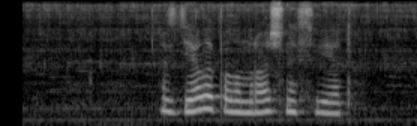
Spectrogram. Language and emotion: Russian, neutral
